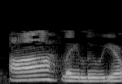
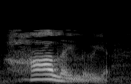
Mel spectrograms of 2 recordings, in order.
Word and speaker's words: Hallelujah: Often in English, you will see the H omitted to follow that Greek transliteration. In fact, that's how it is in our English Bible here, because that's what the Greek did. It left that H off. So it's either Alleluia or Hallelujah. And Hallelujah is actually the Hebrew pronunciation.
